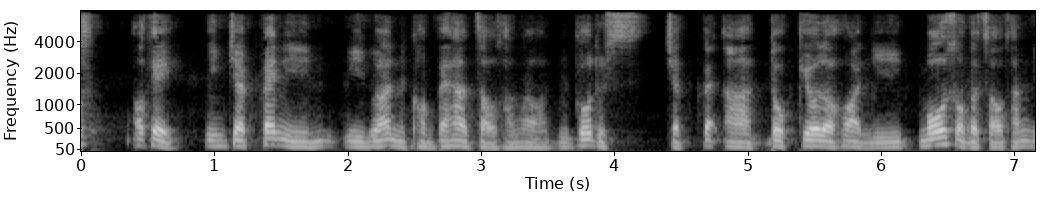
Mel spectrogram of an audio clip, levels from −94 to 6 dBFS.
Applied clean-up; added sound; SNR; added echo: neural mask model DeepFilterNet 3.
